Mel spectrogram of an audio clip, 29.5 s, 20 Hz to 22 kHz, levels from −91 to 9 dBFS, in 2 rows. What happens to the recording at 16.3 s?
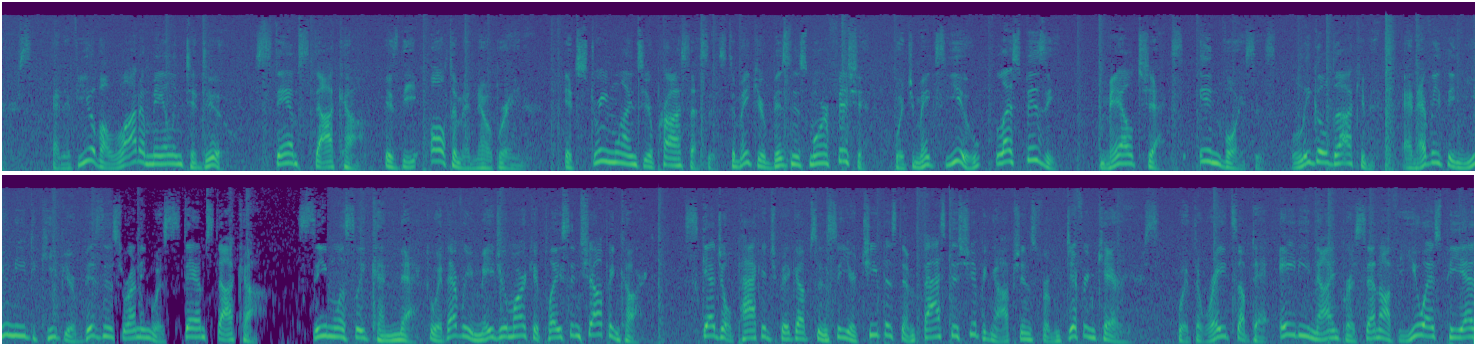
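At 16.3 s the clip is inside a stretch of overdone noise removal running from 15.83 to 17.99 s, between "need to keep your" and "connect with every major". The room noise sits about 16 dB below the speech, and the noise reducer is set too aggressively. It pushes individual frequency bands down or out whenever they come close to its noise estimate, taking quiet parts of the speech with them. The background collapses into twinkling, warbling specks.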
